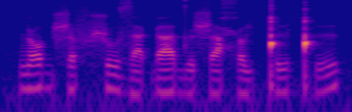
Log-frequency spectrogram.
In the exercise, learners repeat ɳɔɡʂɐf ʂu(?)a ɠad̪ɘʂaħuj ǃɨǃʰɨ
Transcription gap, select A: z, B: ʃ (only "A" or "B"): A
